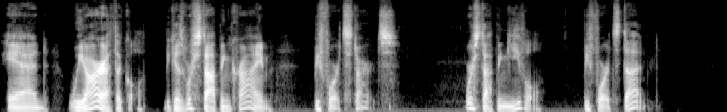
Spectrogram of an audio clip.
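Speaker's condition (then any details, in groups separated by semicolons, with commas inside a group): No condition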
